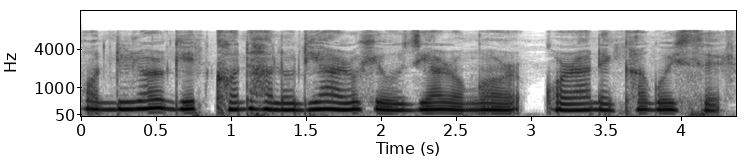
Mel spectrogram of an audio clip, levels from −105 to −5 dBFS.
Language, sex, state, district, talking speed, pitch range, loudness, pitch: Assamese, female, Assam, Sonitpur, 135 wpm, 225-250 Hz, -12 LUFS, 235 Hz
